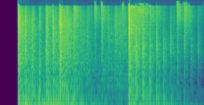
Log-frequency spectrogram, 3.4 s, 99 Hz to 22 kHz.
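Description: Two heavy, booming impacts from a Damage 2 sound-design effect from the Boom Library, each followed by a crackling, rumbling decay that fades before the second hit lands.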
